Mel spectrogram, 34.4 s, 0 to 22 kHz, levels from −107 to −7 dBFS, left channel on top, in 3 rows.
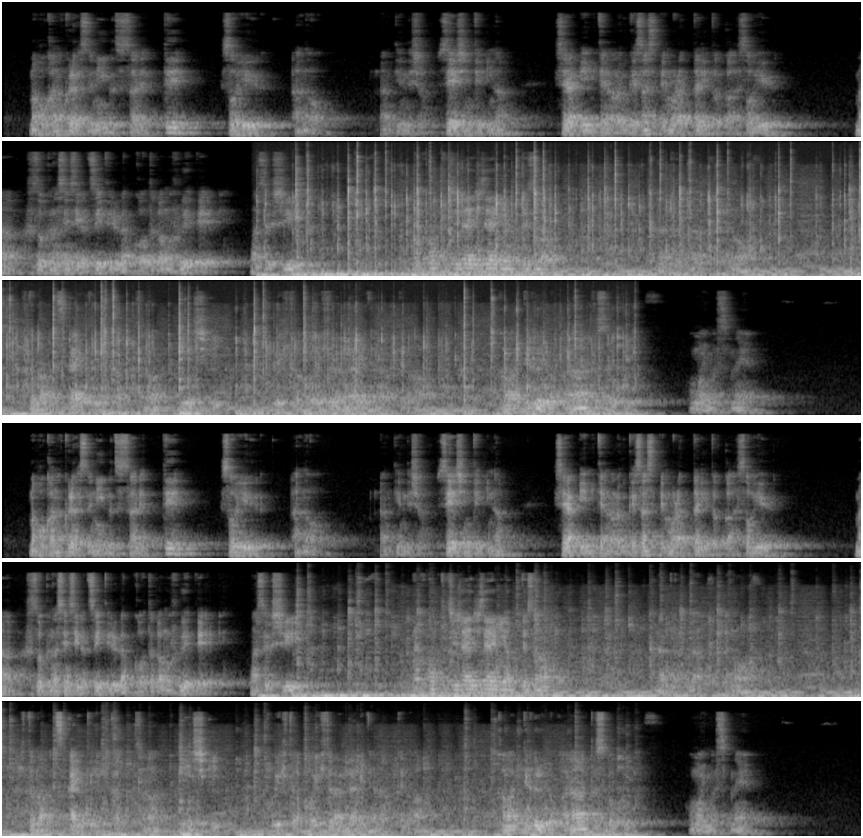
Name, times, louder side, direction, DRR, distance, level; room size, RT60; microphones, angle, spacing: voice 1, 0.4-2.4 2.9-3.4 3.8-4.2 5.0-6.7 7.4-10.3 11.4-14.3 14.8-15.5 16.9-18.8 20.1-21.5 23.1-25.8 26.4-28.6 29.5-31.3 32.0-32.9, right 1 dB, 65° right, 1 dB, 0.5 m, -42 dB
Computer keyboard, 14.8-31.4, left 2 dB, 70° left, 0.3 m, -41 dB
sound 1, 16.7-31.0, equal, 50° left, 1.3 m, -49 dB
2.8 x 2.7 x 3.4 m, 1.2 s
head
